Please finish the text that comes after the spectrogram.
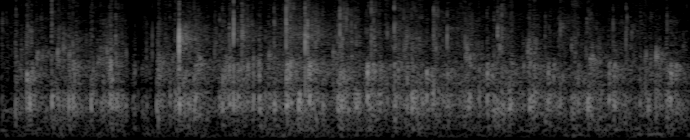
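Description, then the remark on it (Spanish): An audience applauds the Lord during a Spanish-language sermon one morning, a steady, dense wash of many hands clapping at an even level with no voices standing out, filling the whole stretch without a break. “Le da un aplauso al Señor esta mañana.”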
